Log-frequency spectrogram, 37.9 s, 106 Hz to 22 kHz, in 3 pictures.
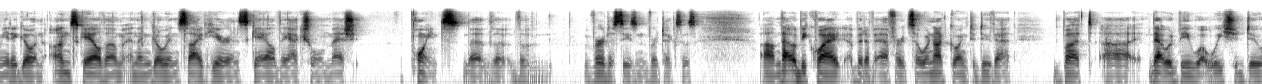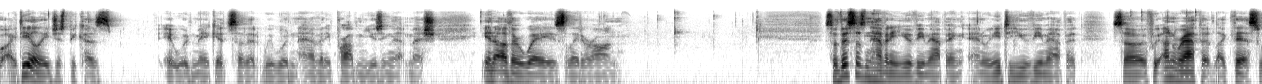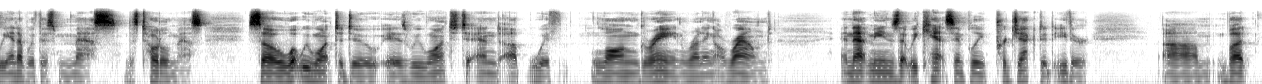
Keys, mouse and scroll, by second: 1.5 Tab, 5.6-6.6 middle drag, 12.6 KP_1, 17.5-23.4 middle drag, 24.0 middle click, 26.1 middle click, 28.0-30.5 middle drag.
